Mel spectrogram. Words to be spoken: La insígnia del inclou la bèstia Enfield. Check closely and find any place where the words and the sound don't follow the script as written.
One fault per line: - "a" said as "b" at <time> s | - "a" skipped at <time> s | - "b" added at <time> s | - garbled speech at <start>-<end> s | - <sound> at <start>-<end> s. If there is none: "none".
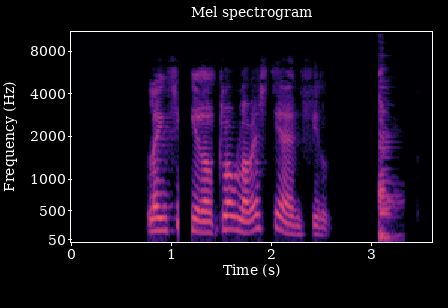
- dropout at 1.1-1.2 s
- thud at 3.1-3.4 s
